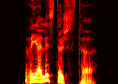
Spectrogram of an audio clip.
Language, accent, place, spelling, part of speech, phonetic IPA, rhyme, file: German, Germany, Berlin, realistischste, adjective, [ʁeaˈlɪstɪʃstə], -ɪstɪʃstə, De-realistischste.ogg
- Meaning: inflection of realistisch: 1. strong/mixed nominative/accusative feminine singular superlative degree 2. strong nominative/accusative plural superlative degree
